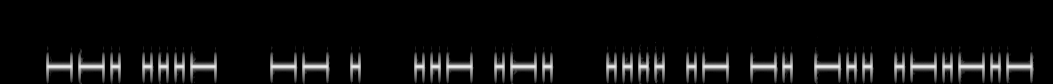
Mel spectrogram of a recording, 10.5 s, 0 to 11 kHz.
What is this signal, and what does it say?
Morse code, heard as a keyed tone, about 15 wpm, 700 Hz. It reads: GV ME UR HAND.
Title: Sentences from Top 200 Words and Abbreviations 15wpm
